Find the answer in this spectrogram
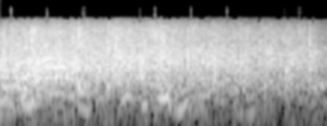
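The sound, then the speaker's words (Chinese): Audience applause at a stage performance: dense, steady clapping that holds loud throughout and eases slightly toward the end, with a voice speaking over it. “掌声不热烈吗？”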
